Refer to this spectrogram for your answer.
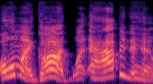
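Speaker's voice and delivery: mock frantic alarm, loud and high. Retelling a story about a character alarmed on seeing someone hurt, acting out her panicked reaction. Imitating frantic alarm. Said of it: "she's like".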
